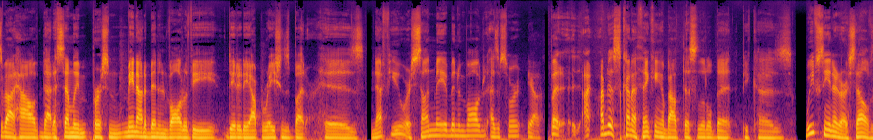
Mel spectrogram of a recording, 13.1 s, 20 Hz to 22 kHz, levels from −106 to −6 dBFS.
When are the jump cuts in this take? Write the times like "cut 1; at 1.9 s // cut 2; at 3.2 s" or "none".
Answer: cut 1; at 5.5 s // cut 2; at 7.5 s // cut 3; at 8.2 s

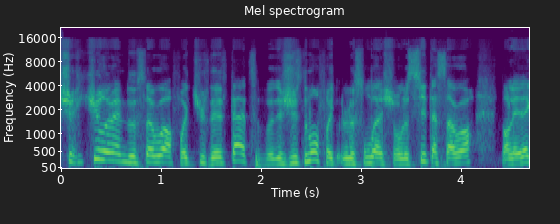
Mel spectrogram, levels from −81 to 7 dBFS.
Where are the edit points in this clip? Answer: cut 1; at 1.5 s // cut 2; at 2.7 s

